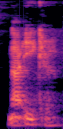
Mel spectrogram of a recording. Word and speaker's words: Naeku: So I created Naeku, pronounced Na-E-Ku.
